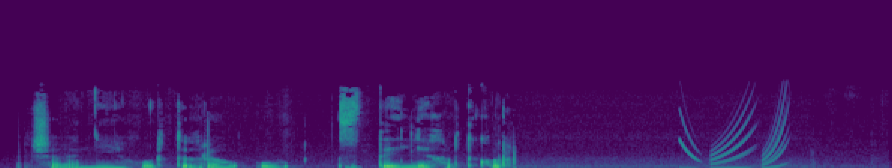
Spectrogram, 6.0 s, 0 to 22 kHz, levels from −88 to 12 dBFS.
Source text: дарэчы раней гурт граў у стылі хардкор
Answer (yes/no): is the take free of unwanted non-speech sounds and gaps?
no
